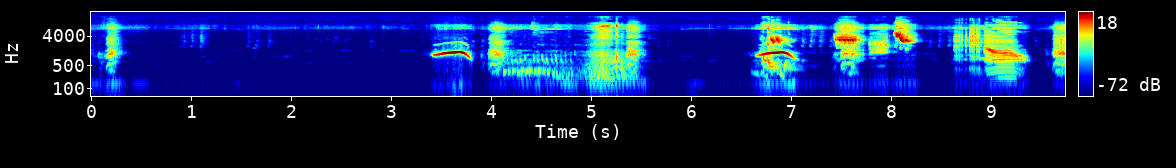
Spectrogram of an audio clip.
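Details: Common hill myna whistling to provoke pet mynas to sing: two loud arched whistles among gravelly, croaking squawks and rough chattering notes, separated by silent gaps.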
